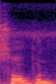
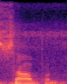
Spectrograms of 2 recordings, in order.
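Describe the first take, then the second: First: "সবুন" starting with rounded so; saad alternative. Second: "সাবুন" starting with thin sa; seen pronunciation. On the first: Teacher allowing the other reading, "সবুন" with rounded so. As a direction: say "সবুন" with so in place of sa. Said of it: "আপনারা চাইলে সবুন পড়তে পারেন". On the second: Teacher giving the Urdu reading, "সাবুন" with sa. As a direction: say "সাবুন" with a seen's sa, not so. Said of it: "সিনের উচ্চারণ দিয়ে পড়ব". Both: Shown as a demonstration.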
